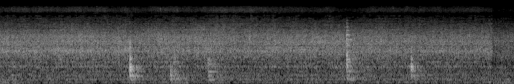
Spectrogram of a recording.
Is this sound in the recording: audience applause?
no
